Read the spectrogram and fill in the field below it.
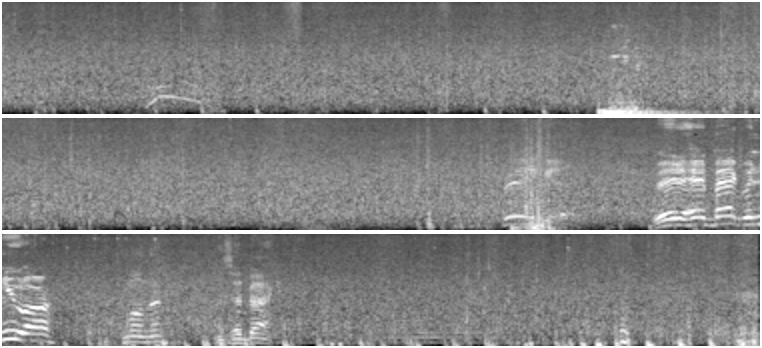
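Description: A shallow rocky stream gurgles and rushes.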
